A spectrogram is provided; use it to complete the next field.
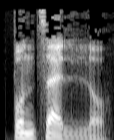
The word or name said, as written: Ponzello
